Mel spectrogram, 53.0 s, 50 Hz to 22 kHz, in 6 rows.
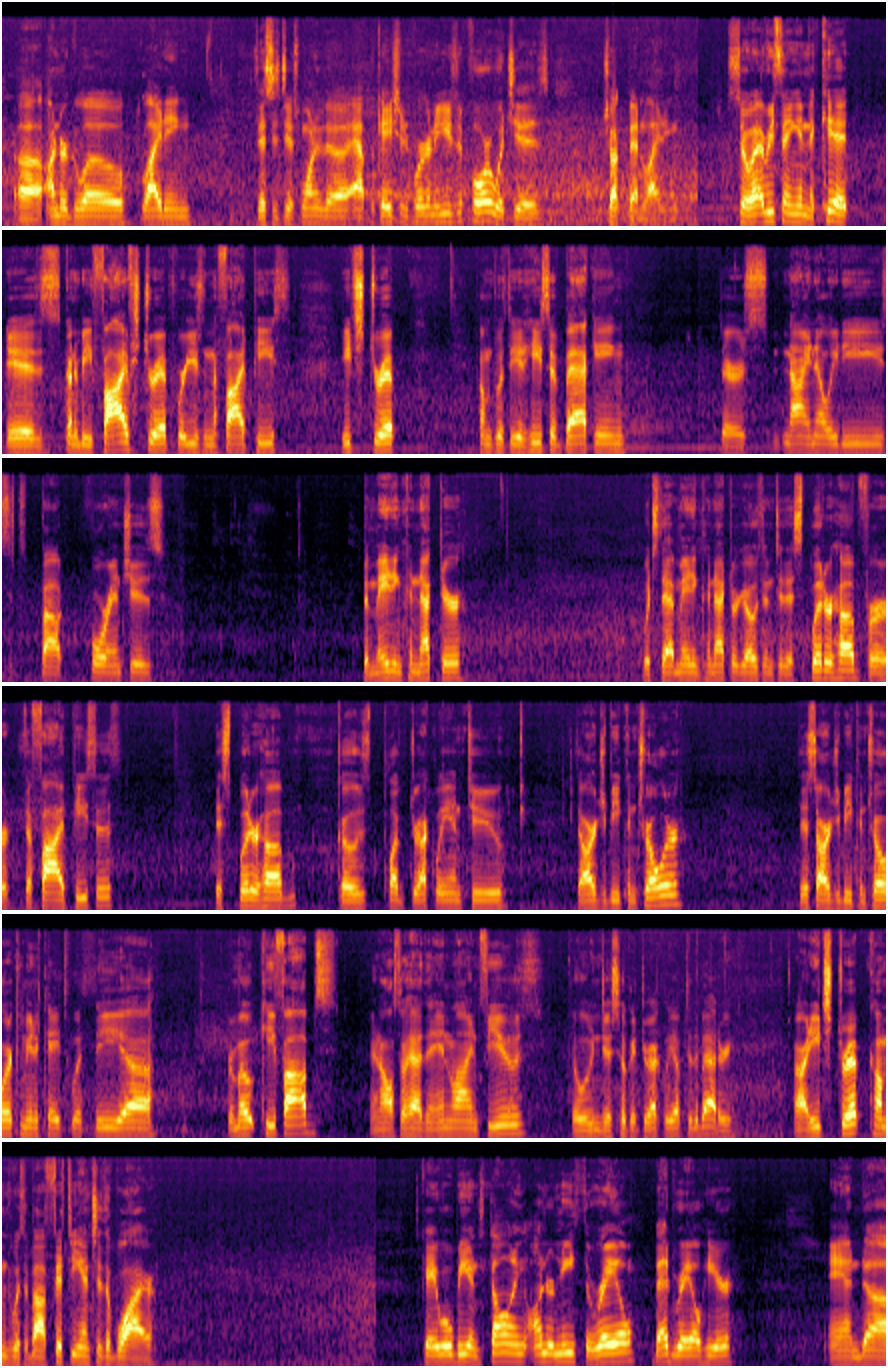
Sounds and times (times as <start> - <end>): Speech: 0.1 - 1.9, 2.6 - 12.8, 13.6 - 15.1, 16.0 - 19.4, 21.3 - 22.4, 24.1 - 27.7, 28.6 - 31.6, 32.2 - 33.4, 34.5 - 36.9, 37.6 - 42.7, 43.3 - 45.8, 48.4 - 51.6, 52.4 - 53.0.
